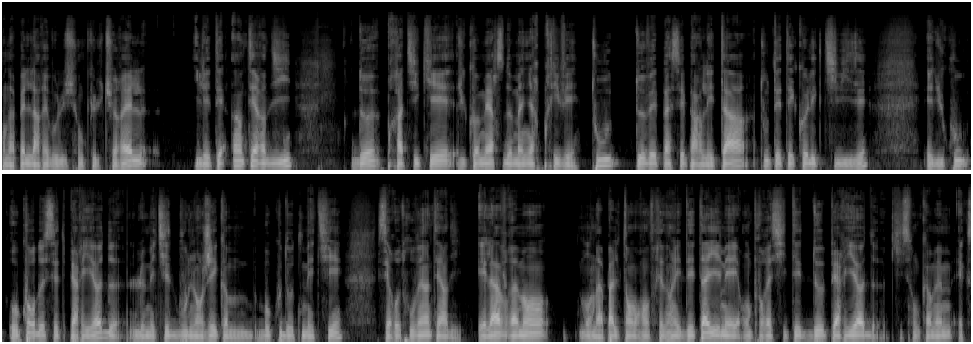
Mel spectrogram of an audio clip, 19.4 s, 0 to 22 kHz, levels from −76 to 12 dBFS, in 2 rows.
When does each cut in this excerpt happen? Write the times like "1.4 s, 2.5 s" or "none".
14.4 s, 16.9 s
